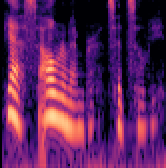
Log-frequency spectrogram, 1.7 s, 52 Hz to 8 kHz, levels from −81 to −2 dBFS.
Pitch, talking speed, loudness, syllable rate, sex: 200 Hz, 180 wpm, -20 LUFS, 5.5 syllables/s, female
